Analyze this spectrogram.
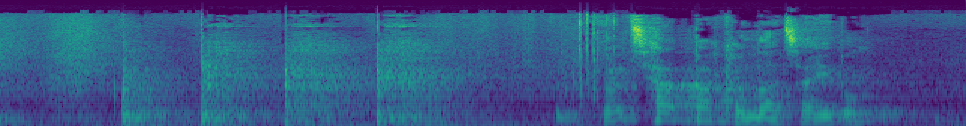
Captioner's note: tapping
